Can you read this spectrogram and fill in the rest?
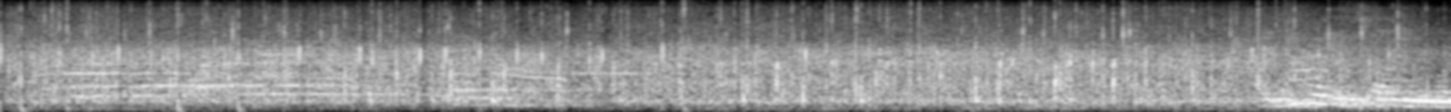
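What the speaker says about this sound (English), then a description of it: "how about another round of applause for these kids?" An audience gives steady, sustained applause for marching band kids at an indoor end-of-season concert, with dense clapping throughout and a voice rising near the end.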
